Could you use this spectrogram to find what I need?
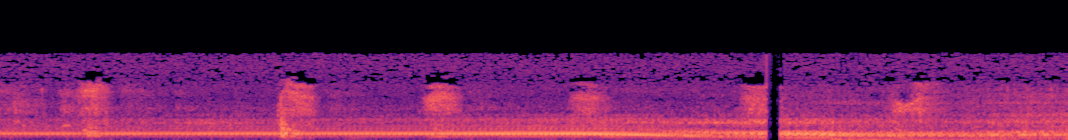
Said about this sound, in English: Look, light. The car's coming. Help's coming.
